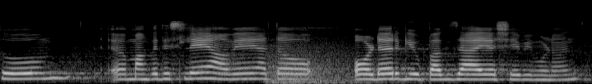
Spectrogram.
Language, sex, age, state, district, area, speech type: Goan Konkani, female, 18-30, Goa, Quepem, rural, spontaneous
